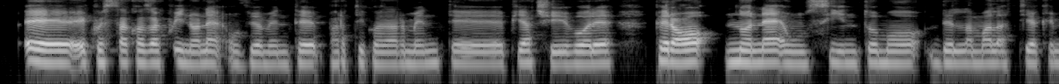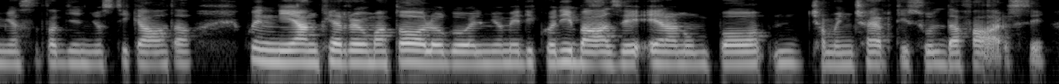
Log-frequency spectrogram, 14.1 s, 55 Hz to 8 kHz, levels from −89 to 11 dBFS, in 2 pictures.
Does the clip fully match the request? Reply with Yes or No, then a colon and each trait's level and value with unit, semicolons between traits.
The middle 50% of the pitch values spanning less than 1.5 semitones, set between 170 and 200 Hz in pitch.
Yes: narrow, 1.1 semitones; high, 190 Hz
